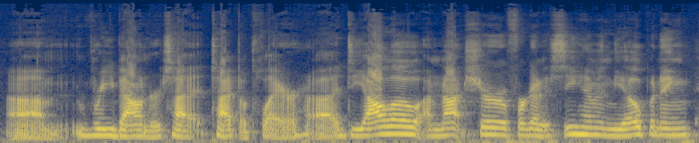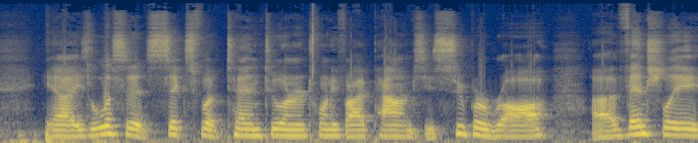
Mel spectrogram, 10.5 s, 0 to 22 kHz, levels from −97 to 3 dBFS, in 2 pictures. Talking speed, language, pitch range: 200 wpm, English, 135-155 Hz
